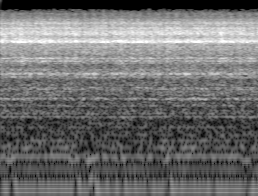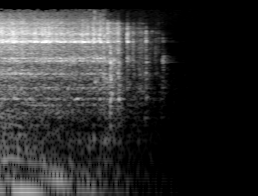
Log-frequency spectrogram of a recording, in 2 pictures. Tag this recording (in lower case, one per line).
idling
engine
